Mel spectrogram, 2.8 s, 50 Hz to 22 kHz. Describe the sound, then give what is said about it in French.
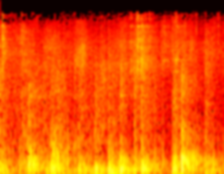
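Steady footsteps climb a staircase up five floors, about a hundred steps, a series of hard, evenly paced thuds, each step landing with a dull knock and a faint scuff. No one speaks. “On va d'abord vérifier si tu manques d'air ou pas en montant 5 étages.”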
